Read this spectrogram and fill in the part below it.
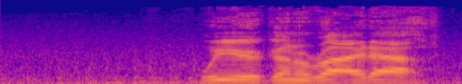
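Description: A man speaks in a low, gruff voice, close by.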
